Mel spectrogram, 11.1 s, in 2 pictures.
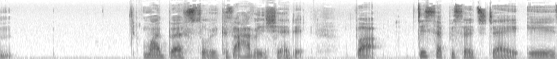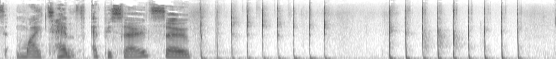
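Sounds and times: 
speech: 1.4s - 7.8s
small hand clap: 7.5s - 10.9s.

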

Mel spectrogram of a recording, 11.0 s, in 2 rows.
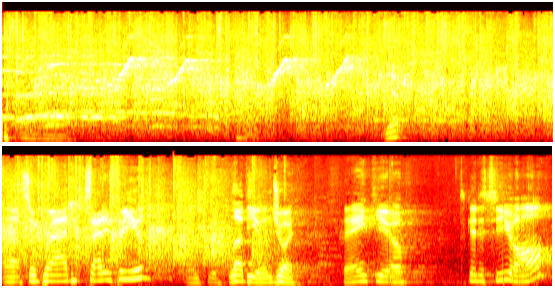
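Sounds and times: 
large audience clapping: 0.0s - 8.6s
speech: 5.7s - 11.0s.

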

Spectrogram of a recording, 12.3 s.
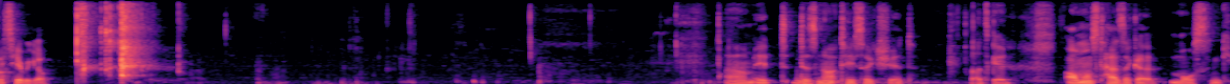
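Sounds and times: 
speech: 0.0s - 0.6s, 7.3s - 12.2s
beverage can opening with a pop and fizz: 0.8s - 1.6s.

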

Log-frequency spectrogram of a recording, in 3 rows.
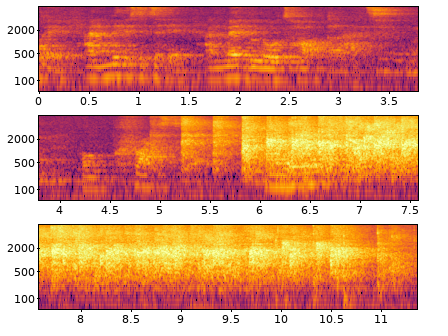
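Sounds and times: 
speech: 0.5s - 3.6s, 4.2s - 5.3s
audience clapping: 4.9s - 11.3s.

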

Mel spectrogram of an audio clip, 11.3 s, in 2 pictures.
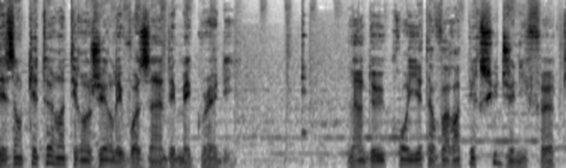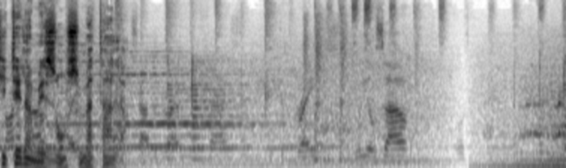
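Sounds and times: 
speech: 0.0s - 2.6s, 3.5s - 7.0s
car engine revving and pulling away: 10.4s - 11.3s
tires screeching: 10.4s - 11.3s.

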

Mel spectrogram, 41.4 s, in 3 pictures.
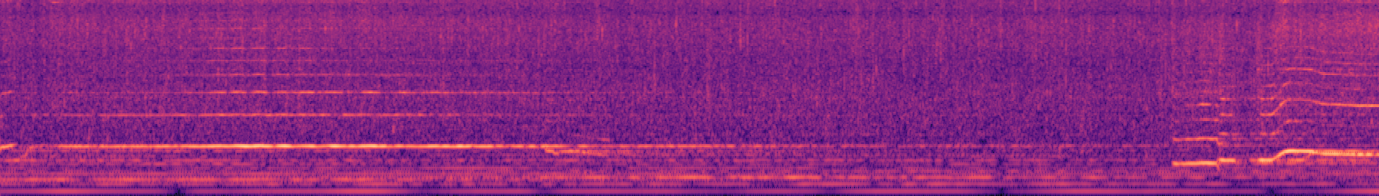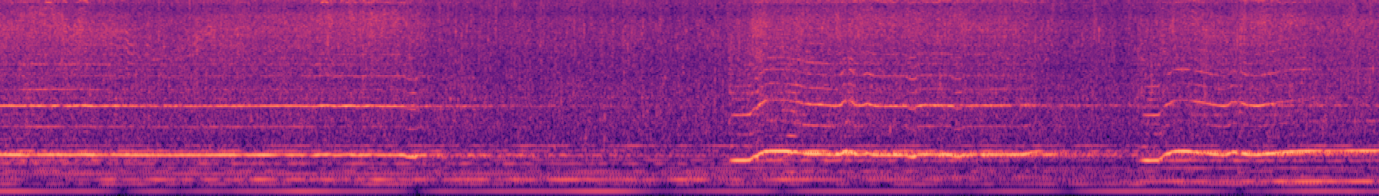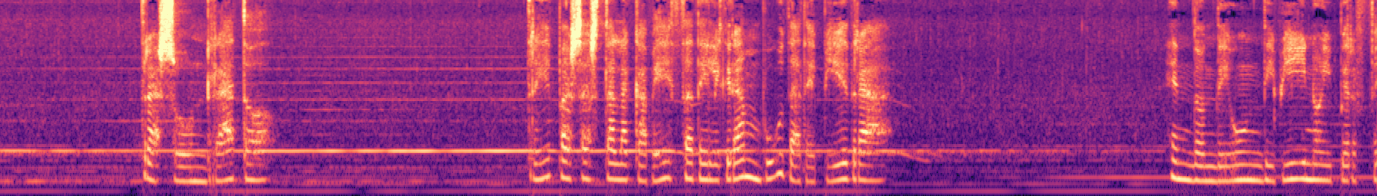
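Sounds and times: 
waterfall rushing: 0.0s - 41.3s
speech: 29.0s - 30.4s, 32.9s - 36.5s, 39.3s - 41.3s.

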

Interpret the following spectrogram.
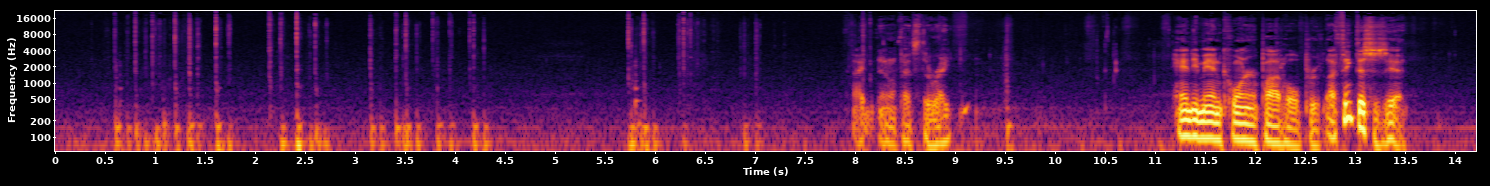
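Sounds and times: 
quiet typing on a computer keyboard: 0.6s - 4.4s, 5.7s - 7.1s
speech: 8.0s - 9.2s, 11.2s - 13.6s.

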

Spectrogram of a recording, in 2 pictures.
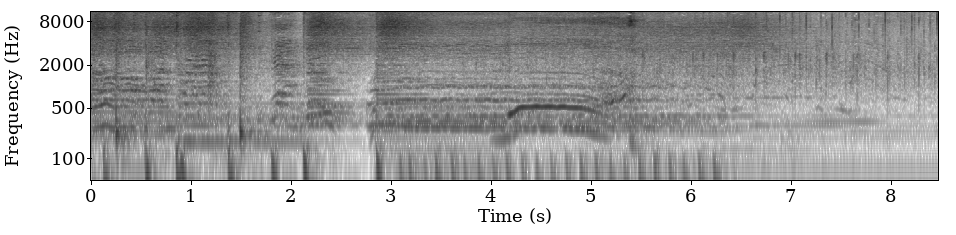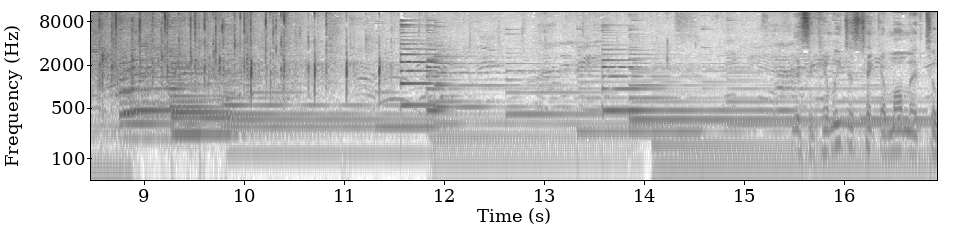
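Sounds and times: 
sustained musical tones: 0.1s - 9.7s
church congregation clapping in rhythm: 3.9s - 11.7s.

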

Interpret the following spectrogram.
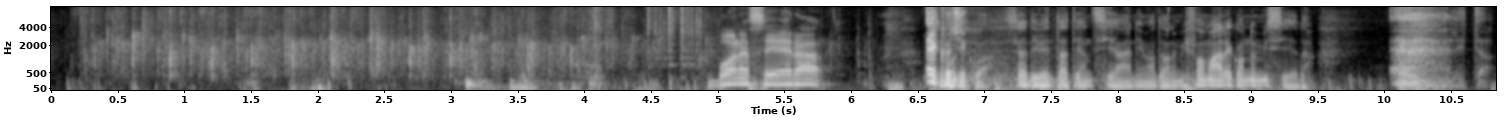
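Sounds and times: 
audience applause: 0.0s - 5.1s
speech: 5.0s - 5.9s, 6.6s - 10.4s.

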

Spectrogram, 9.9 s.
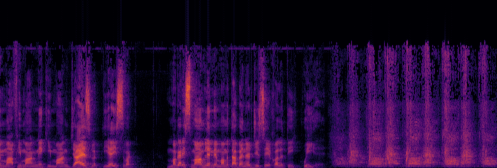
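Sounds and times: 
speech: 0.0s - 2.8s, 3.4s - 6.5s
junior doctors at National Medical College chanting a slogan: 6.6s - 9.9s.

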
